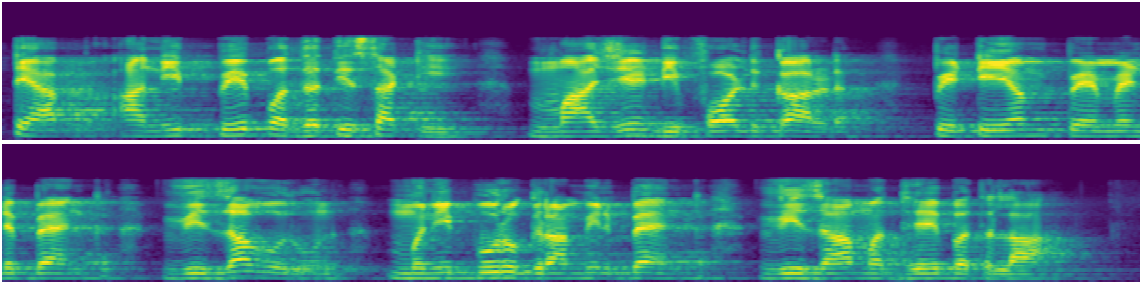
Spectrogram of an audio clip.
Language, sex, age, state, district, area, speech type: Marathi, male, 18-30, Maharashtra, Satara, urban, read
